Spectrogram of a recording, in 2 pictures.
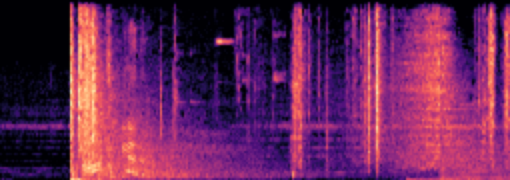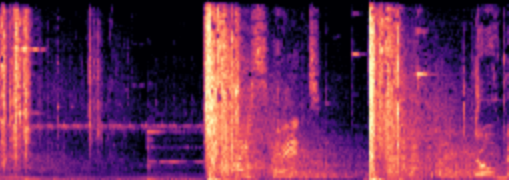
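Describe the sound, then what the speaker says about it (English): Hunting rifle fired in the video game The Outer Worlds: three sharp, loud shots spaced seconds apart, each a sudden broadband crack with a ringing tail, over a steady low ambient drone. "Let's equip my hunting rifle."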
